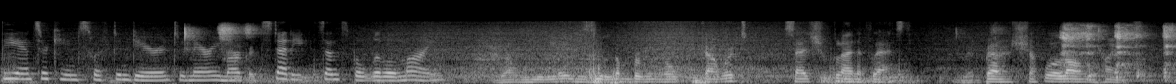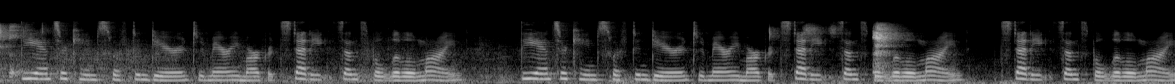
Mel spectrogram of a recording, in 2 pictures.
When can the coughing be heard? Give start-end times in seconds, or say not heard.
1.8-2.5, 9.6-12.2, 19.4-20.7.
